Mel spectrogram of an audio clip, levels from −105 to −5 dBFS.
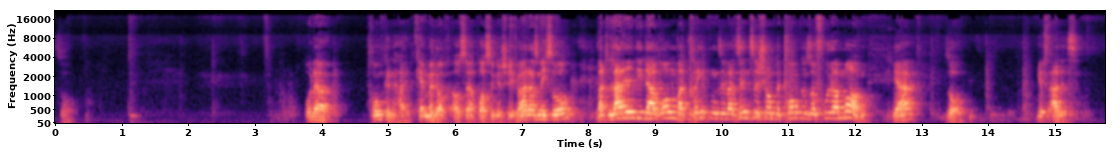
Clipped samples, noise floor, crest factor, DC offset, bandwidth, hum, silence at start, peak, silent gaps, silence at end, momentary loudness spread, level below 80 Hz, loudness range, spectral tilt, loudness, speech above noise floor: under 0.1%; -69 dBFS; 22 dB; under 0.1%; 19 kHz; none; 0.1 s; 0 dBFS; none; 0.45 s; 15 LU; -66 dBFS; 9 LU; -5 dB/octave; -21 LUFS; 49 dB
